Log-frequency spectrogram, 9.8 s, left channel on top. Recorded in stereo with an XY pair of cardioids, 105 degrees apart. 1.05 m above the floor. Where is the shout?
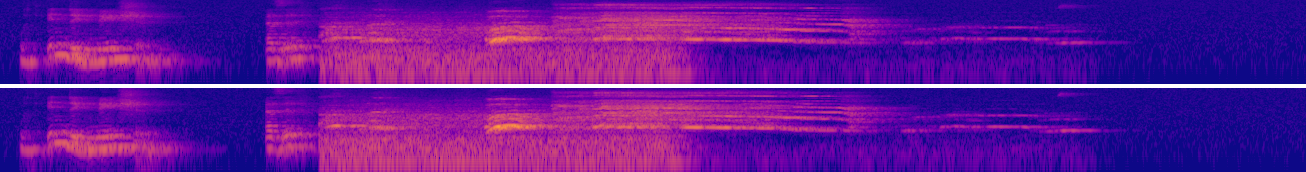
60° right, 2 m.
